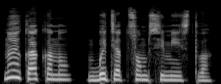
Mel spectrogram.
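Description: Woman reading an easygoing doctor buddy, friendly and relaxed, dry close sound. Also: on the high side, moderate pace, no room sound, close to an everyday voice. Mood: cheerful. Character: cheerful experienced male surgeon friend.

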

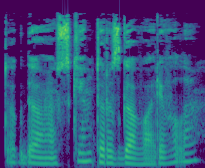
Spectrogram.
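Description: A woman playing a sleepy, teasing young male warlock husband who speaks low, muffled and warm. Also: brisk, vocal fry, dry recording, clean studio sound, exaggerated voice. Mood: drowsy, teasing.

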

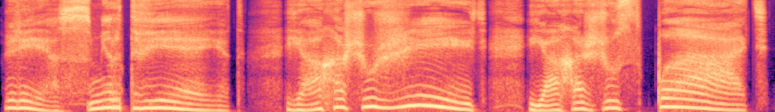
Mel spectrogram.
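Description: A woman's voice: animated, slightly rough, dry recording, heavily acted. A woman voicing a hissing ancient forest hag. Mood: ominous. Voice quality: hissing, booming. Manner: slow, drawn-out words.

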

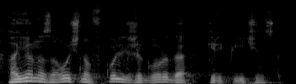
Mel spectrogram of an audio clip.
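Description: A man's voice: lowish voice, expressive, normal speed, mellow, pitched above the performer's own voice. A man voicing a naive, earnest young male assistant in an audiobook, speaking plaintively. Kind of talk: audiobook character voice.

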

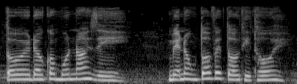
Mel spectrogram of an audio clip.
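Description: A woman's voice: medium pitch, fairly even intonation, moderate pace, faint music behind, natural voice. Audiobook villain type: sarcastic, insinuating man, woman reader. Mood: sly mocking. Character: sly middle-aged man, mocking and insinuating.

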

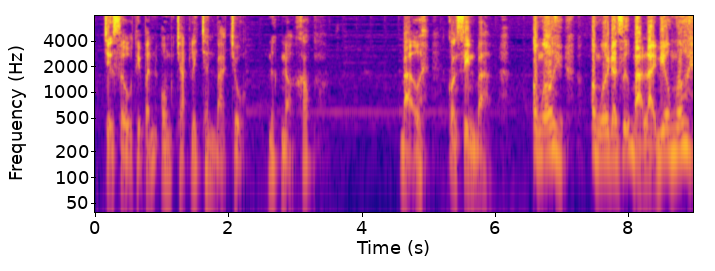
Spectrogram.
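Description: A man narrating a horror story in a steady, dramatic storytelling manner. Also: low-pitched.

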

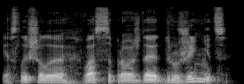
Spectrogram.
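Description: A man's voice: sits low, fairly even intonation, a little mellow. A man voicing a young woman witch who speaks politely but firmly. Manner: polite, measured.

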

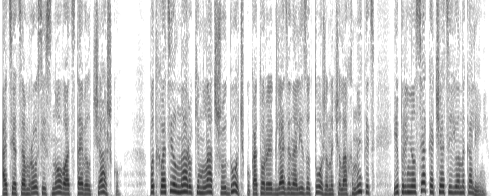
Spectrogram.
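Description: A woman reading a story aloud as narrator, with an even storytelling cadence. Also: medium pitch, moderate pace, dry recording, clean studio sound. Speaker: audiobook narrator. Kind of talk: scripted narration.

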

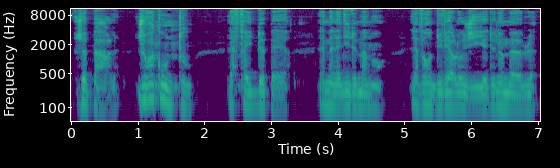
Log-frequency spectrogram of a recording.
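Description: Male storybook reader, husky and low, expressive with hushed asides. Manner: expressive, lively reading with sudden lifts and hushed asides. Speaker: audiobook reader. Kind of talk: reading a short story aloud.

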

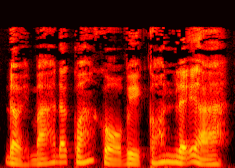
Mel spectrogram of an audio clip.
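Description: Audiobook: male narrator reads an older mother mourning her son, slow lament, dark timbre. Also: mid-range voice, husky, dry recording, studio quality. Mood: grieving.

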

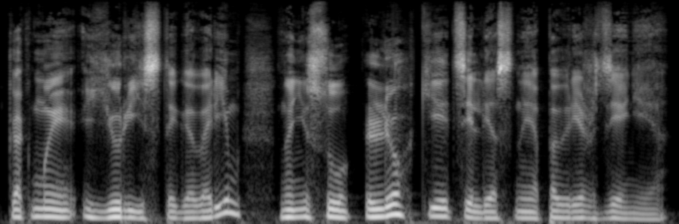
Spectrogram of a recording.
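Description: A male narrator voices a rough, sarcastic lawyer in an audiobook. He speaks coarse and mocking, with a dry, close sound. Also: lowish voice, measured pace, dry recording, natural voice. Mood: threatening. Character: coarse, sardonic lawyer sidekick.

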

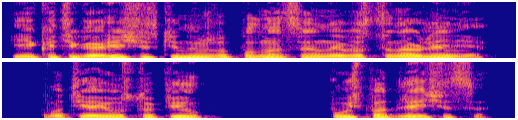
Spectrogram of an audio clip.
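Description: Casting: man playing a flustered older stepfather, a bit higher and louder than the narration, soft and placating. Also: fairly even intonation, fast talker, lightly acted. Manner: mumbling, placating.

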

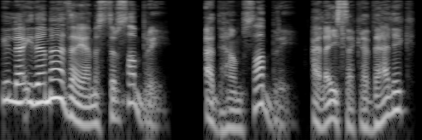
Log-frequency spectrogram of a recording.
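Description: A man's voice: mid-range voice, sing-song, fast, dry recording, natural voice. A man voicing a cold, sarcastic, corrupt police inspector in an audiobook. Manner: cold, mocking.

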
